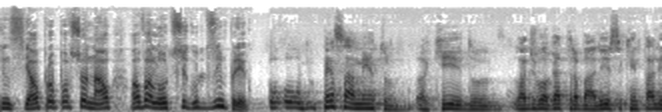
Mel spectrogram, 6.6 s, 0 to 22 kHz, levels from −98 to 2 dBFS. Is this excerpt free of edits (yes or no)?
no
